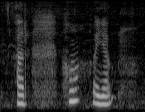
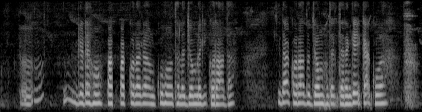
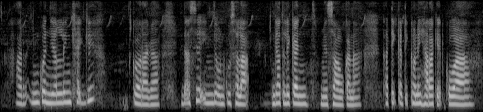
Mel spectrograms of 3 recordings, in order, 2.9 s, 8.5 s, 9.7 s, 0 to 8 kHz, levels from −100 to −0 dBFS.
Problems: background conversations at intervals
